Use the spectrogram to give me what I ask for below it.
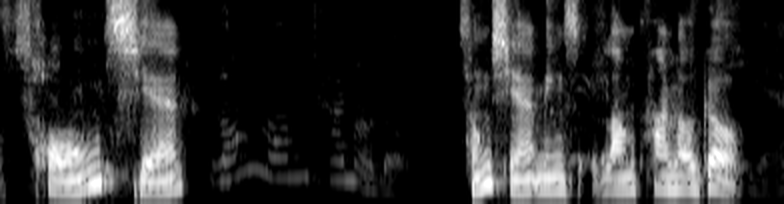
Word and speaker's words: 从: We pronounce it 从.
